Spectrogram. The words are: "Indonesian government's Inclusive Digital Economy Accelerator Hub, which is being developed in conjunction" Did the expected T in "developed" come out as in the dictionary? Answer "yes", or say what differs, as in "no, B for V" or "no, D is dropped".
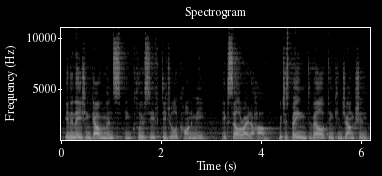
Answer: yes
